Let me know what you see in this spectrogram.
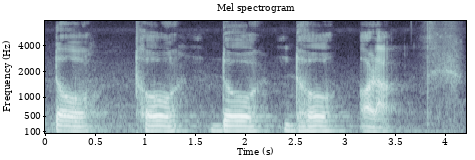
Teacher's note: हमारे जीभ तालू के भाग अगले वाले भाग को छूती है तो इसीलिए इसको कहते हैं मूर्धन्य व्यंजन · जैसे आप बोलेंगे ट, ठ, ड, ढ, अड़ा, तो इसमें क्या होता है हमारी जीभ तालु के भाग अगले वाले भाग को छूती है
